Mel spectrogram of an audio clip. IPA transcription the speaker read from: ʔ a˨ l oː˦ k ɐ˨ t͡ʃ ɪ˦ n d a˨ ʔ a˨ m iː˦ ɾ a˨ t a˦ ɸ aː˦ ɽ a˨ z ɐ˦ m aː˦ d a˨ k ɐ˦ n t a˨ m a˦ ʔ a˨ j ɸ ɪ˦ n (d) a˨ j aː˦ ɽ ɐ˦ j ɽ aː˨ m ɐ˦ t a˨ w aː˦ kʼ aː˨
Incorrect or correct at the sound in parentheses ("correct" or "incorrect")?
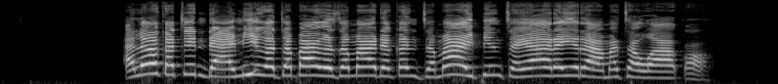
incorrect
